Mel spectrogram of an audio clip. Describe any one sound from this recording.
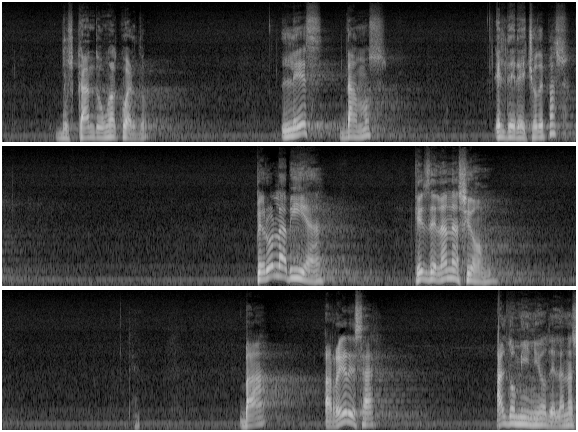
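An elderly man speaks slowly into a microphone, with long pauses, in a large echoing hall.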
